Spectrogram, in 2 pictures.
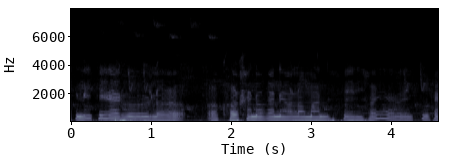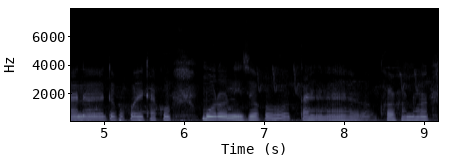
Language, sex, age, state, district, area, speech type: Assamese, female, 60+, Assam, Udalguri, rural, spontaneous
